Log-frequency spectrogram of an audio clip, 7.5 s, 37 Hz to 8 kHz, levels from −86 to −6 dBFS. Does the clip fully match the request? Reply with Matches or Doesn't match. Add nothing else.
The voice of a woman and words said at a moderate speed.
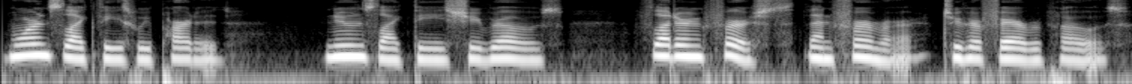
Matches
